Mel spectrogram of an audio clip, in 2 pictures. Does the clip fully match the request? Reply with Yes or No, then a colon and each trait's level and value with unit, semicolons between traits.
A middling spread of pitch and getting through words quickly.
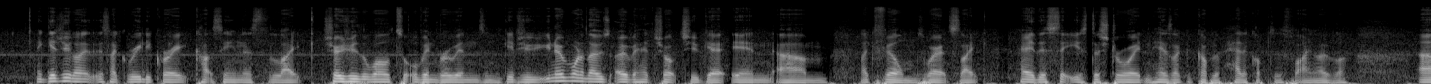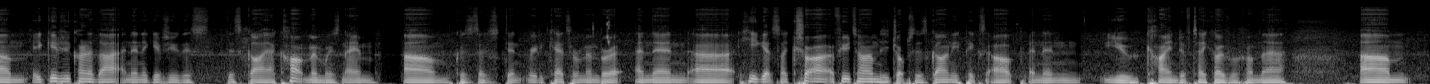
No: narrow, 2.3 semitones; fast, 235 wpm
